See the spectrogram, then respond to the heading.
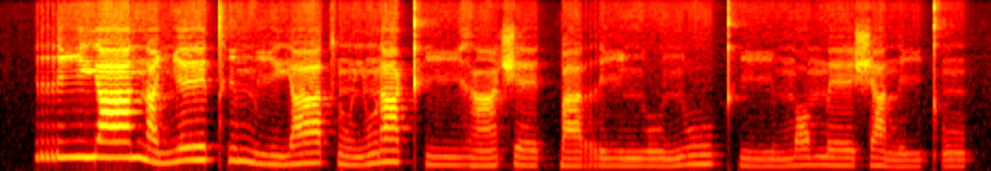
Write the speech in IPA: r iː˦ j aː˦ n a˨ ɲ eː˦ tʰ i˦ m iː˨ j aː˦ t͡s ũ˨ j ũ˦ ɾ a˦ kʰ iː˨ ɣ ã˨˦ ʃ eː˨ k͡p a˨ r iː˨ ɲ uː˨ ɲ uː˦ kʰ iː˨ m ɔ˦ m eː˦ ʃ a˦˨ n iː˨ kʼ ũ˦

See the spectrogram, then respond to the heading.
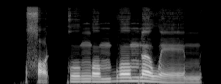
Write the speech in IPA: sˤ ḛ˩ kː u˧ ŋ o˧ m b oː˥ m ɾ ə˧ w eː˩ m

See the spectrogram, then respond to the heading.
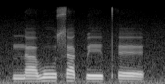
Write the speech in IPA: n a˨ β o˦ s a˦ k͡p eː˨ pʰ ɛ˨

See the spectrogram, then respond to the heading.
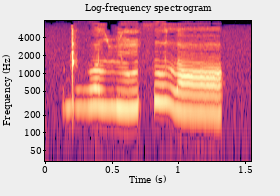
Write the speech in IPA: ɖʱ u lˠ ʎ ũ θ u l ɔ

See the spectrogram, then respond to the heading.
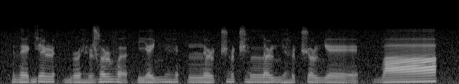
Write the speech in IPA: ð e ɡ i ɭ | b ɹ e̤ ɭ z o ɭ v ə | j e ʎ e̤ | nː ø ɭ t͡ʃ ɔ̤ ɭ t͡ʃ ɛ̤ lː œ ɭ ʎ ɛ̤ ɭ t͡ʃ o ɭ ʎ eː | b aː

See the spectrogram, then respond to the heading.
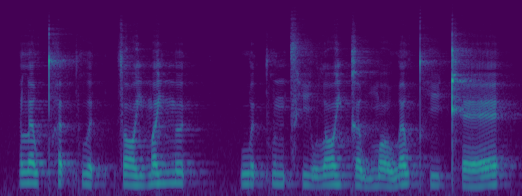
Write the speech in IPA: l ɐ˥ w t̪ʰ ɐ˥ t̚ kʷ ɛː˨ t̚ ɪ˨ k̚ s ɔː˨ j m ɐ˥ j n̪ ɵ˥ t̚ | w ɵ˧ t̚ kʷ ɐ˧ n t͡sʰ iː˨˩ w l ɔː˧ j k ɐ˨˩ w m ɔː˨˩ w ɐ˥ w t̪ʰ iː˨ kʰ ɛː˨˥

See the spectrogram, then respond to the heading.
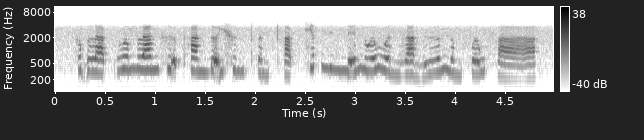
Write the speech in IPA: k ə̰˧˨ m l a˨˩ k̚ v ə˧ m l a˧ n x ɨ̰˧˨ ə̯ t̪ʰ a˧ n ɗ ə̰˧˥ j x ɨ˨˦ ŋ t̪ʰ ə˨˩ n t̪ʰ a˨˩ k̚ t͡ɕ ə˦˥ t̚ ŋ i˧ ŋ n ḛ˧˥ n u˨˦ ə̯ v ə˨˩ n z a˧˩ n ɣ ɨ˨˦ ə̯ ŋ ə˨˩ m f ə˨˦ w f aː˧˩˨

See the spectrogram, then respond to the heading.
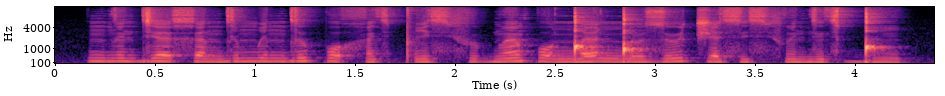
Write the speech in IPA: n d ĩ dʲ ɛ x ɛ n d i m i n d ɨ p o h ɛ̃ sʲ pʼ i sʲ f ʉ b ɛ̃ p o ŋ͡ǃ ɛ ŋ͡ǃ ʉ z ʉ t͡ʃ ɛ sʲ o sʲ f ĩ dʲ õ sʲ ɡ͡ǃ ĩ

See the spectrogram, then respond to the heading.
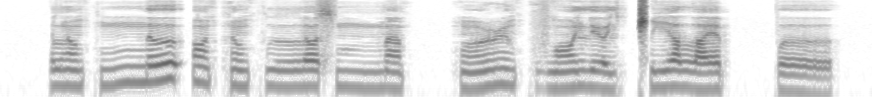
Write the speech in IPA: l ɔ̃ kʷ nː ɤ ʔ ɔ̃ t õ kʷ lː ɔ s mː ã pː õ ɭ ĩ kʷ v ɔ̃ lʲ ɔ lʲ ǁ i lˠ ɛ pː ɤ

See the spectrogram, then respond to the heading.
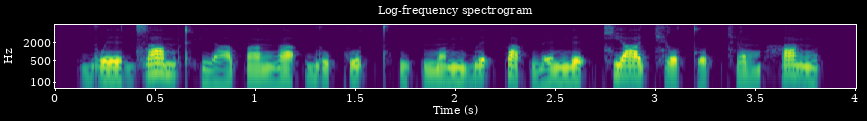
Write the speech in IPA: ɡ w e˧ d͡z a˥˧ m kʰ j a˨˩ p ã˧ ŋ a˦ ʔ ɡ u˨˩ k u˦ t̚ t̪ʰ i˨ ʔ n̪ ɔ̃˧ n b e˦ ʔ p a˨ ʔ n̪ e˥˧ ŋ e˦ ʔ t͡ɕ j a˥˧ t͡ɕ o˧ t̪ o˨ t̚ t͡ɕ ɔ̃˦ m h a˥˧ ŋ

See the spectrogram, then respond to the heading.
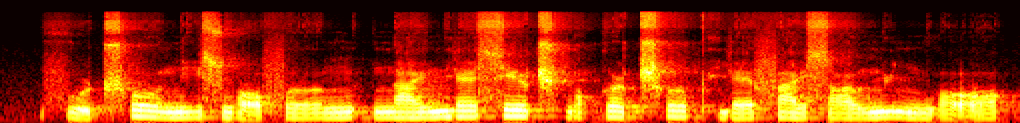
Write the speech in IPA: f ṵ˨˩ ʈ͡ʂʰ o˥˩ ʊ̯ n̪ i˧˥ s w ɔ̰˨˩ f ɤ˧˥ ŋ | n̪ a˧˥ ɪ̯ n̪ j ɛ˥ s e˥ ɪ̯ ʈ͡ʂʰ w ɔ˨ k ɤ˥˩ ʈ͡ʂʰ ɤ˥ pʰ j ɛ˧˥ f a˥˩ ɪ̯ s ɑ˧˥ ʊ̯ n̪ y˥˩ n n̪ w ɔ̰˨˩˦

